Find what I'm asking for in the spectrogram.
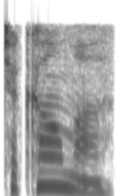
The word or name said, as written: Tacoma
